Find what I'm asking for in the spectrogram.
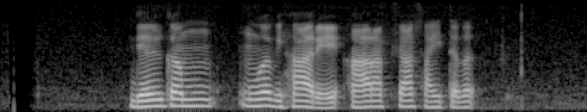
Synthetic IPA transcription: d̪elɡɐm | muʋəʋihaːɾeːʔaːɾakʂaːsaɦit̪əʋə

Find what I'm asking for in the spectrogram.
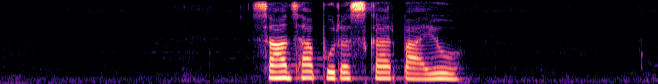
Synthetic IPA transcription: sãd͡zʱapuɾʌskarpajo

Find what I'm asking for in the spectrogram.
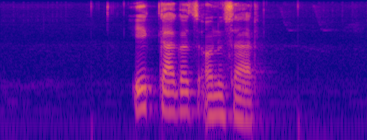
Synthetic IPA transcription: ekːaɡʌd͡zʌ̰nusar

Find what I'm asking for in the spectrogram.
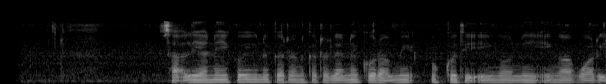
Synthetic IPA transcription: sa̰ʔlianeikuɪŋnəkəɾənəkəɾəlianeɡ̥oɾamiuɡ̥ɔ̤d̪̥iʔḭŋoniɪ̰ŋakwaɾi

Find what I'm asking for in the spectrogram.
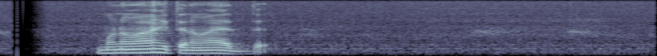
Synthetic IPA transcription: monəʋaːɦit̪ənəʋaɛd̪ːə

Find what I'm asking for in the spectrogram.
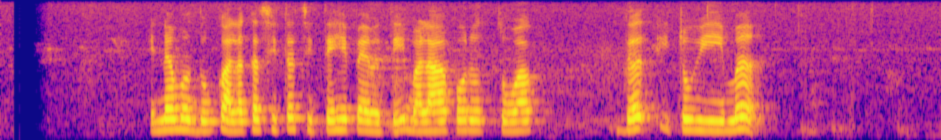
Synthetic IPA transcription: enːamud̪ukaləkəsiʈəsit̪eɦipæʋət̪ibalaːpoɾut̪ːuʋak̚d̪əiʈuʋiːmə

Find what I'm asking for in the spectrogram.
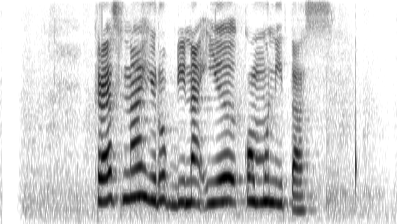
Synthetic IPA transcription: kɾɛsnahiɾʊp̚dinaiəkɔmunit̪as

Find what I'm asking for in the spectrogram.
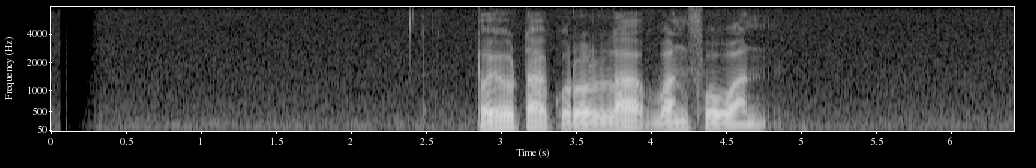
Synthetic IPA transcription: ʈojoːʈaːkuɾolːaʋɐnfoːʋan

